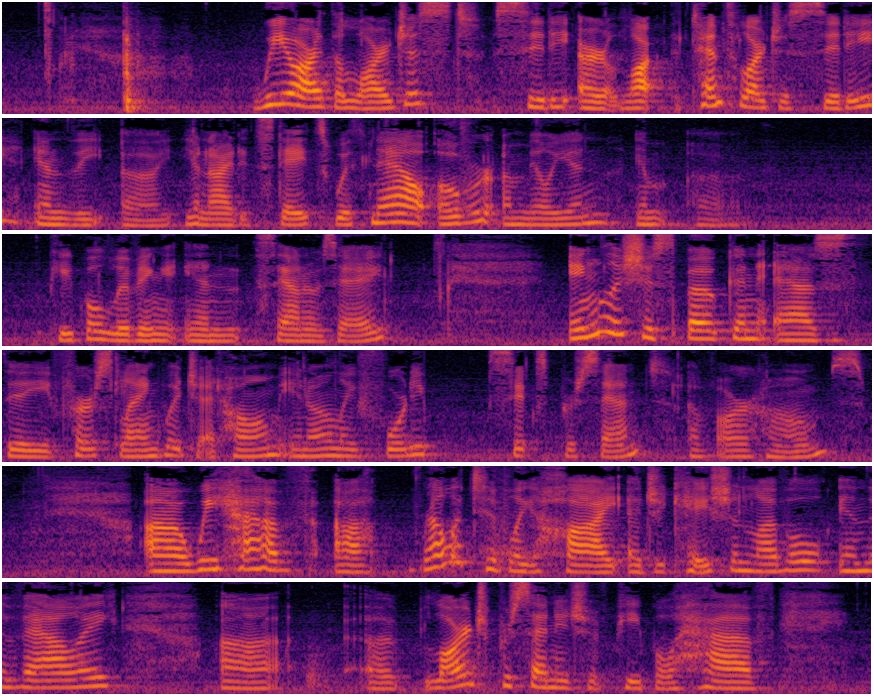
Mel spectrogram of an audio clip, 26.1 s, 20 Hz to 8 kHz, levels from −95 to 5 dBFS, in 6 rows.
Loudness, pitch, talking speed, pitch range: -25 LUFS, 180 Hz, 135 wpm, 170-215 Hz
